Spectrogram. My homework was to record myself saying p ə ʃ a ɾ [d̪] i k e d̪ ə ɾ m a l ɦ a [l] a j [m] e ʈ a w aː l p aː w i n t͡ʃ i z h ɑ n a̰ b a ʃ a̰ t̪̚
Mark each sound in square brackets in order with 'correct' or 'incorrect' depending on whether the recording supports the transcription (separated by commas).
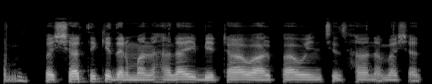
incorrect, correct, incorrect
